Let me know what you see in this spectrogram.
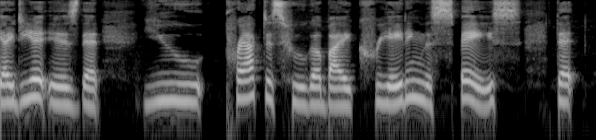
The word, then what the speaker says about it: hygge: I think the Danes would appreciate a pronunciation of hygge or hygge.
